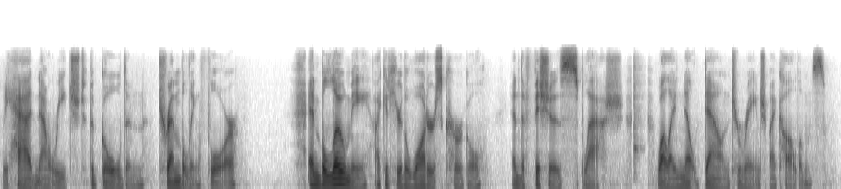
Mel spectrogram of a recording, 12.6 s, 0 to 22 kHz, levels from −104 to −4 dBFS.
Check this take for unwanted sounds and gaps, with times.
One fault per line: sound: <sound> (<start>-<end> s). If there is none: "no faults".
sound: tap (9.5-9.7 s)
